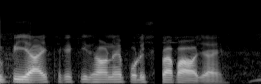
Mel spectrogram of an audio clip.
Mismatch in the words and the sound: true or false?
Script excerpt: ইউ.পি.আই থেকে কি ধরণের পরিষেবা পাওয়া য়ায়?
true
